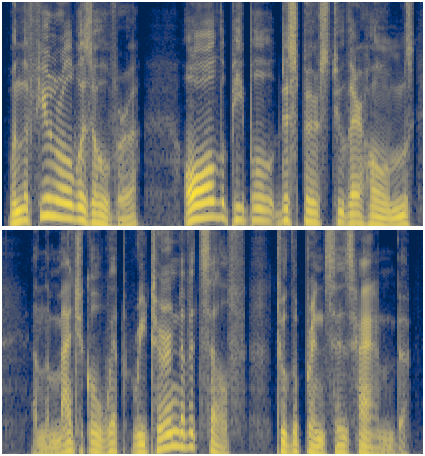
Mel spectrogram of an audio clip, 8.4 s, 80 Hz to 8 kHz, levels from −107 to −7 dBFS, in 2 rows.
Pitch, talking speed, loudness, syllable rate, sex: 125 Hz, 165 wpm, -20 LUFS, 5.2 syllables/s, male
